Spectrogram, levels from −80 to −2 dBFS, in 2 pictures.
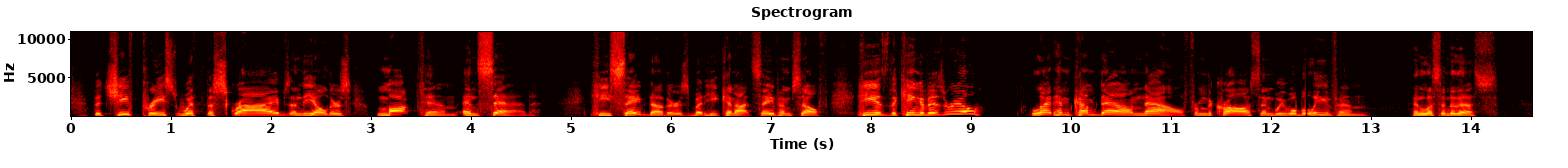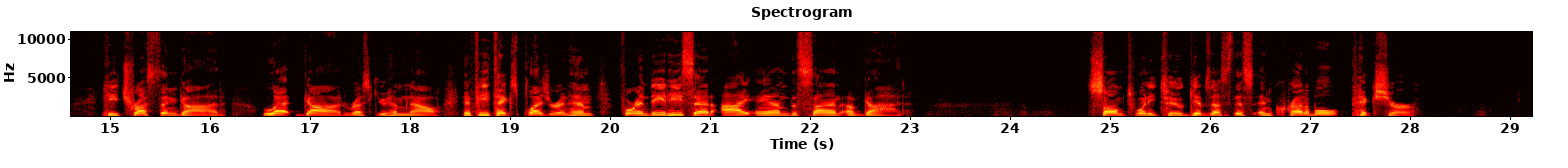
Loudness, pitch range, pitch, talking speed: -34 LUFS, 165-210 Hz, 185 Hz, 155 wpm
